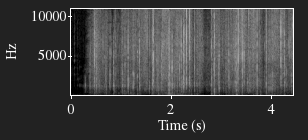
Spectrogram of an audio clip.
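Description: A small, closed white paper padded mailer envelope is handled with long nails and fingertips. Its paper crinkles and rubs in dense, bright crackles. The crackling starts after a brief quiet and carries on steadily through the clip.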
